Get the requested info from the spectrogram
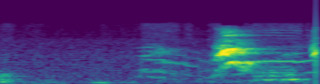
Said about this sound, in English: For those who are listening right now, I apologize yet again for the dogs, but this is our last show.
